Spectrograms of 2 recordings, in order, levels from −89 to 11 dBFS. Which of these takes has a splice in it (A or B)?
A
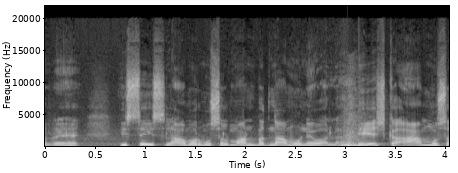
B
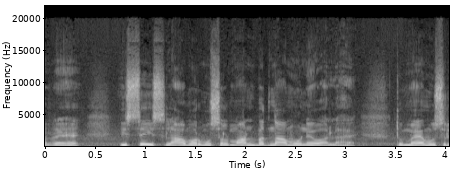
A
